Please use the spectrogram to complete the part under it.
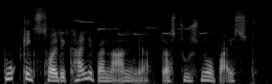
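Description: A woman voicing a bossy old grandmother who shouts and scolds in a raised, higher voice. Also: expressive, normal speed, gravelly.

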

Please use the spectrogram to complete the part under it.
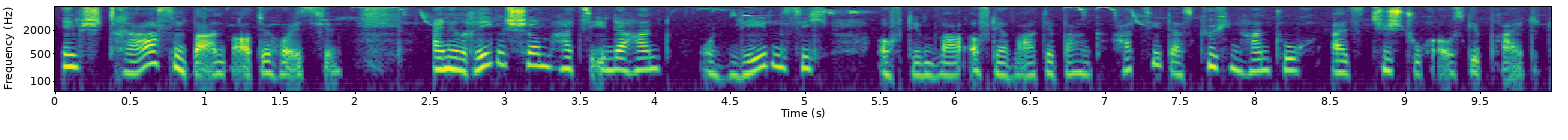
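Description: A woman reads a children's story aloud in a gentle, lively storybook manner. Her voice sits a little low and sounds husky. She tells the story for young listeners. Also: normal speed.

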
